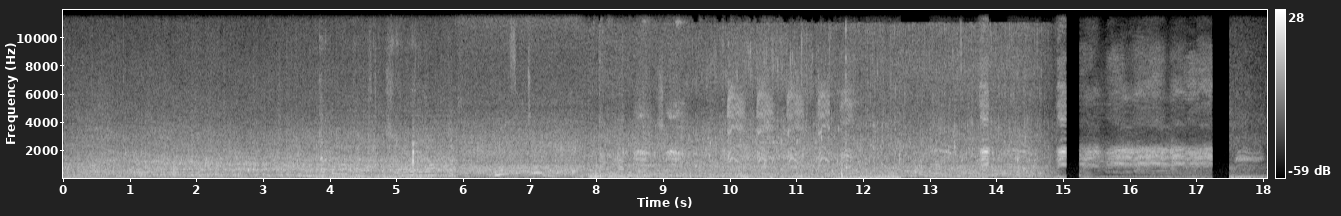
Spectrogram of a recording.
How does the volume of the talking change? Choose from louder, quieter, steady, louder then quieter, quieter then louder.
steady.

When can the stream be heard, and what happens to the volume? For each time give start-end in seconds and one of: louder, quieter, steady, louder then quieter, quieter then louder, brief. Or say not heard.
0.0-15.0 steady.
